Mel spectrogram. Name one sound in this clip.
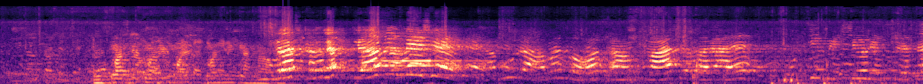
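Children sing loudly together from a stage.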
